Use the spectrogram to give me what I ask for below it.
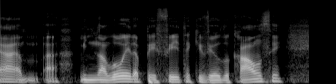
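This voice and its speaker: A man's fairly low-pitched, normal speaking voice at a moderate pace, with ordinary pitch variation and a dry, close sound with no echo on a very clean recording with a silent background. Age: 20s. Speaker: pop music website founder. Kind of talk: panel discussion.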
